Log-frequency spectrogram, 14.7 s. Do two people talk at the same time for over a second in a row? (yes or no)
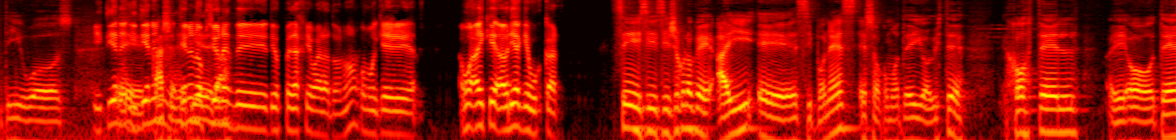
yes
